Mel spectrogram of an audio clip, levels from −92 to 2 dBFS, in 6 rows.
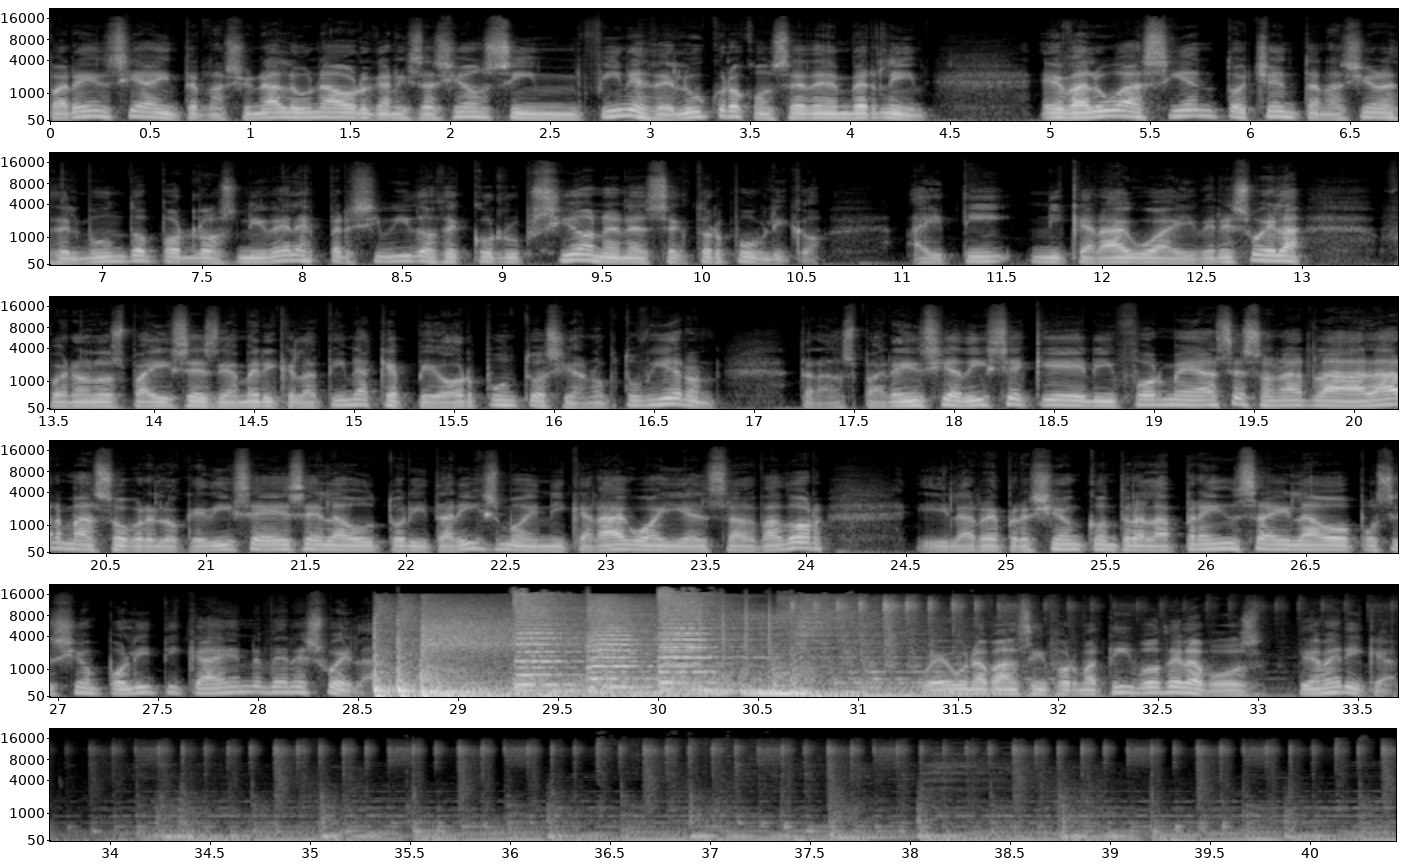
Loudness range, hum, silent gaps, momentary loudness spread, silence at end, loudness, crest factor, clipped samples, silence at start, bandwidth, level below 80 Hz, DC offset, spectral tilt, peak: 17 LU; none; none; 17 LU; 0 s; -25 LUFS; 22 dB; under 0.1%; 0 s; 18 kHz; -38 dBFS; under 0.1%; -5 dB/octave; -4 dBFS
